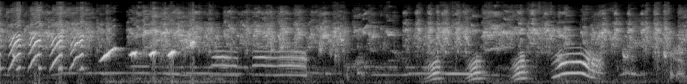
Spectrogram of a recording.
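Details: Javan myna, a lively singer offered as a master recording for training birds, giving a varied mix of quick rising chips, level whistles and rich arched calls, with busy hissing noise behind.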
